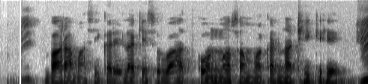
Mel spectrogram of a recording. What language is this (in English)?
Chhattisgarhi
